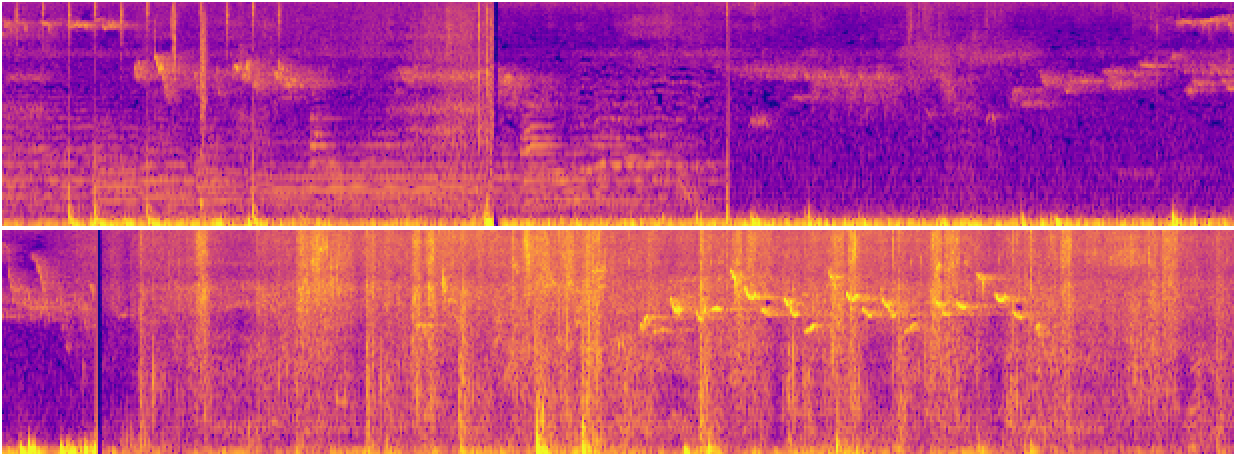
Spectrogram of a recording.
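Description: Soft background music with birds chirping fades out after about five seconds. From about ten seconds in there are footsteps on a forest dirt path, with birds chirping, including a quick run of chirps near the end.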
